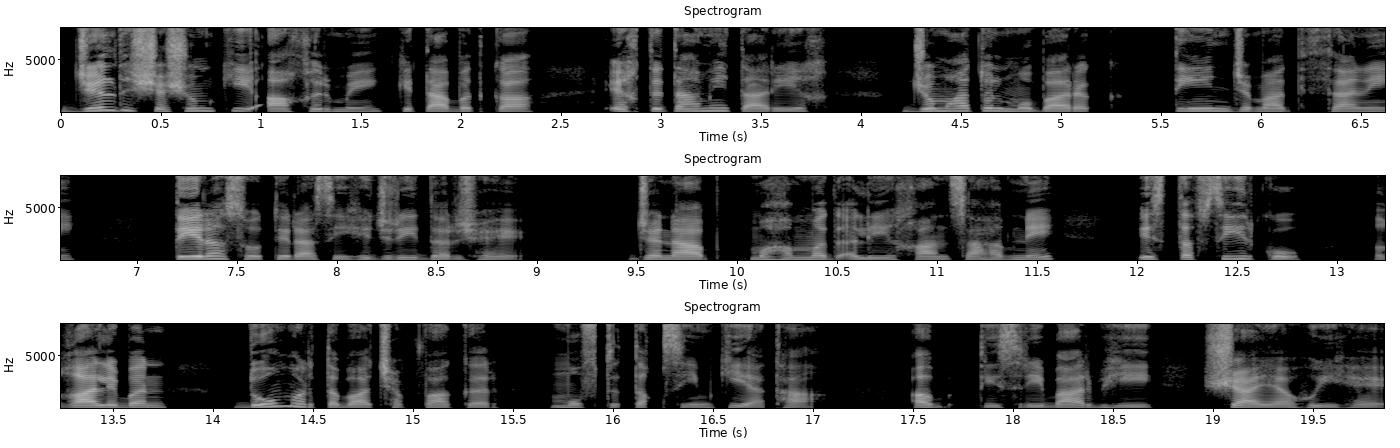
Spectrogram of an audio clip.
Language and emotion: Urdu, neutral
